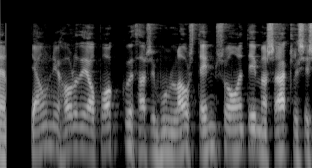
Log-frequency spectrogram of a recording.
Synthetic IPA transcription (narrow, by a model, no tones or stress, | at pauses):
ɛ | jaːwnɪɦɔɾðɪawpɔkːʏθaɾ̥sɛmhunlaːwst̪ejnsɔwant̪ɪmɛasaːkʰlɪsɪ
